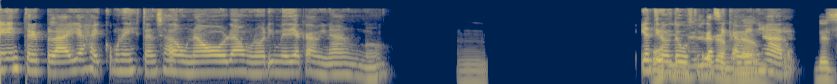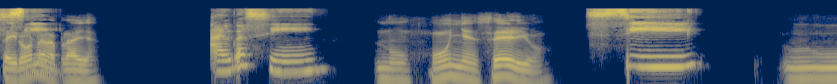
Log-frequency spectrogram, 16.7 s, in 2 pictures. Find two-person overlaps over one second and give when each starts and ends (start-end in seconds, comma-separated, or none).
6.4-9.1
